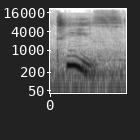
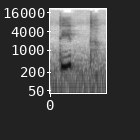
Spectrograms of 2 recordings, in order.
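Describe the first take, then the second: First: Tongue out to close "teeth"; TH sound. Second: "teeth" as short "tit"; short vowel, hard T closing "teeth". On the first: Teacher correcting learners, "teeth" with clear TH. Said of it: "but it's teeth". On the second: Teacher showing learners the mistake, "teeth" with final T. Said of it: "It's not teeth". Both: Shown as a demonstration.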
